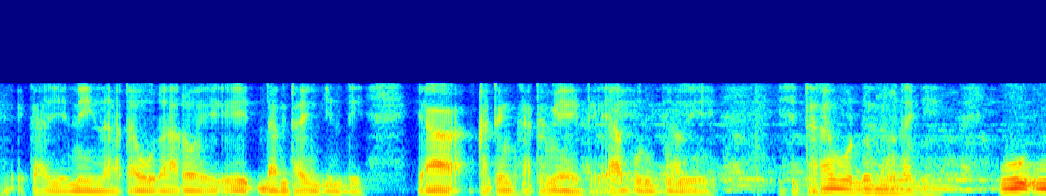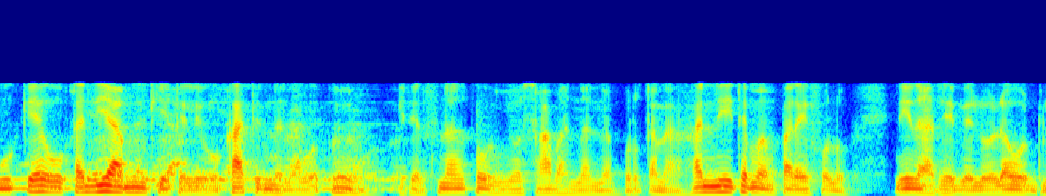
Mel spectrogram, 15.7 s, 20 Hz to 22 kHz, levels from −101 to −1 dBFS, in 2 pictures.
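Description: From 3.88 s to 11.12 s there's feedback echo between two devices. A second device in the room replays the call, its mic catches it, and neither canceller removes it. The speech comes back roughly every 0.4 s, thin and ringy, peaking about 9 dB below the talker.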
